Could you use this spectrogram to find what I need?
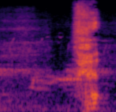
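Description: A man clears his throat in a Bengali Feluda detective audio drama: a short, gruff rasp that swells briefly after a soft voiced lead-in and then stops.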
